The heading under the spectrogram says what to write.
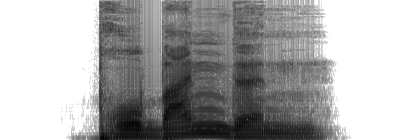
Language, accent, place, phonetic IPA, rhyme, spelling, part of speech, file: German, Germany, Berlin, [pʁoˈbandn̩], -andn̩, Probanden, noun, De-Probanden.ogg
- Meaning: inflection of Proband: 1. genitive/dative/accusative singular 2. nominative/genitive/dative/accusative plural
